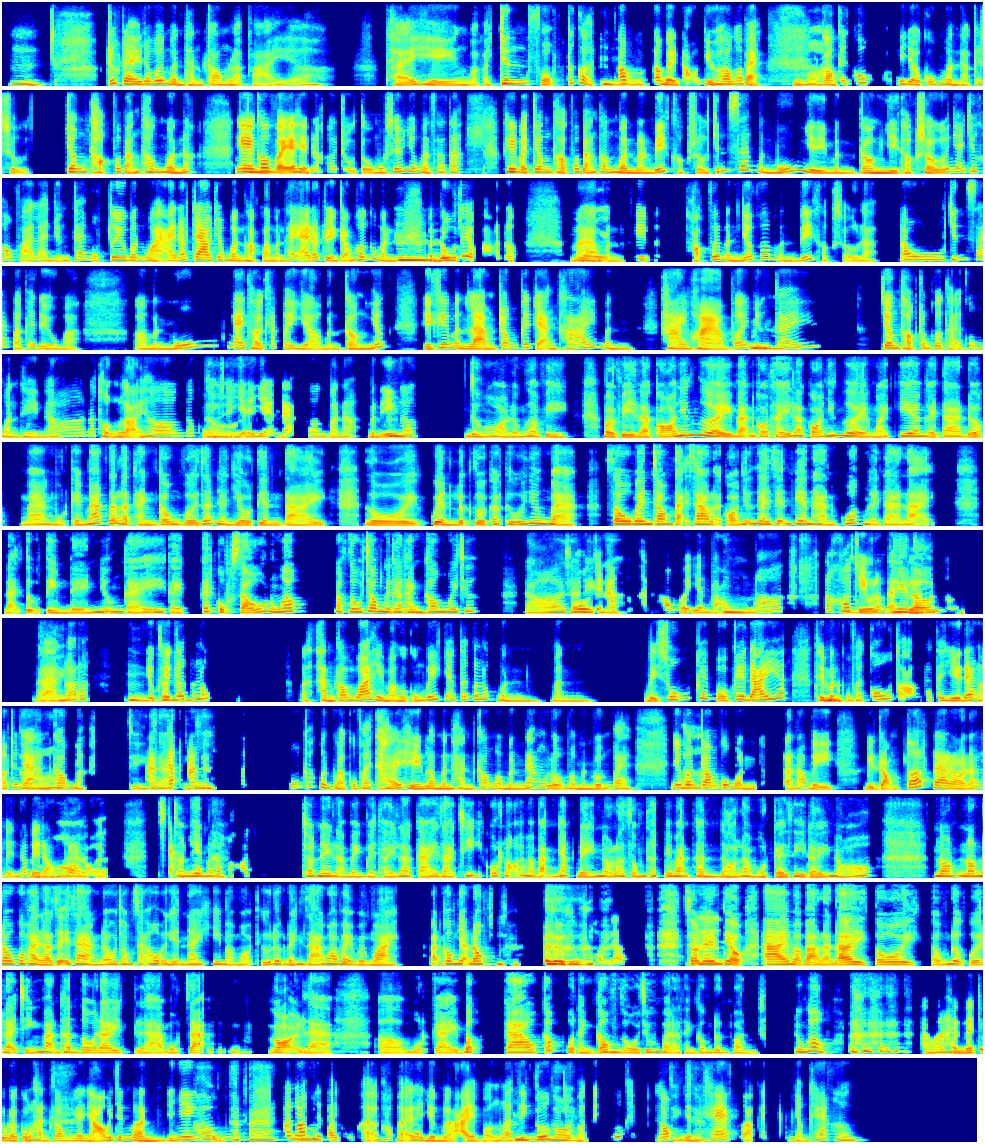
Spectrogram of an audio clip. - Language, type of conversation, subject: Vietnamese, podcast, Bạn định nghĩa thành công cho bản thân như thế nào?
- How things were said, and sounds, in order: tapping; other background noise; unintelligible speech; laugh; laughing while speaking: "Ừ"; laugh; other noise; laugh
